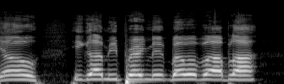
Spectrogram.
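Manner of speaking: loud, tearful, sobbing crying voice. Retelling a phone call from a friend who was upset: imitating someone crying. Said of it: "Selena called me crying".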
